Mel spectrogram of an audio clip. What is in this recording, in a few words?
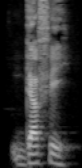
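"gafe", Bambara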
